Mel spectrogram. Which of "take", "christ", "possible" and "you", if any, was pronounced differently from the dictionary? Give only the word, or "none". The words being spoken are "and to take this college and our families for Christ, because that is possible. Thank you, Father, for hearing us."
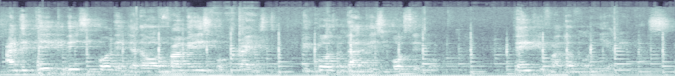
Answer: christ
